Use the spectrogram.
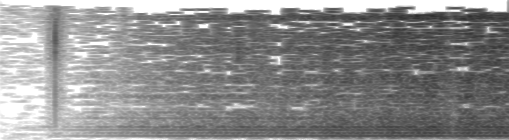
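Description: car engine driving fast

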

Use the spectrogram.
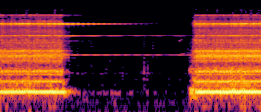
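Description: telephone bell ringing

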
